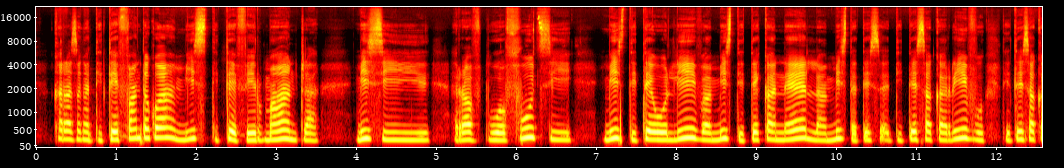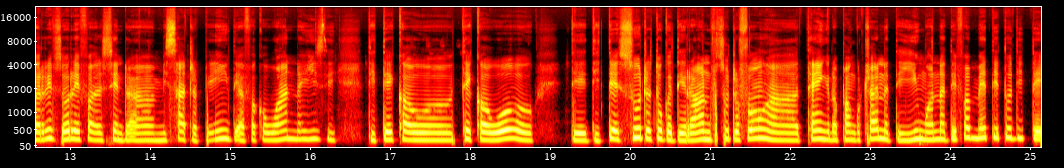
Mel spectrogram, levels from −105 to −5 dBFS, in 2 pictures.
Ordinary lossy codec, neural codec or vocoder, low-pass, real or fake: none; none; none; real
